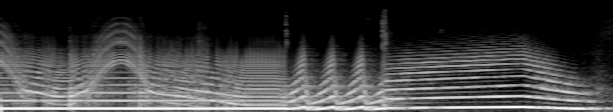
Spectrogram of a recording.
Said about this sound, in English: or I'll hear the FM synth.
